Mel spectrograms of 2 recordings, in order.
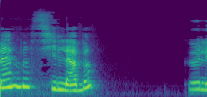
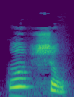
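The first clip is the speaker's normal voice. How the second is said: cochon split as co... chon, pitched high; a short break inside cochon, co then chon; first syllable isolated; 7 semitones higher than usual. Shown as a demonstration. Teacher comparing two words for pupils, cochon split in two. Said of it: "commencent par la syllabe co".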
